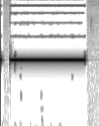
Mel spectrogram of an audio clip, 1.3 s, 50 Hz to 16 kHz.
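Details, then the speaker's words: 2000 Nissan Xterra 3.3L V6, crank-no-start ignition circuit diagnosis, ignition off: multimeter on ohms gives one steady high-pitched continuity beep of about a second, ground reaches the power transistor, so the transistor ground circuit is good. "and should check the ground for the transistor. See, we have a ground here."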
